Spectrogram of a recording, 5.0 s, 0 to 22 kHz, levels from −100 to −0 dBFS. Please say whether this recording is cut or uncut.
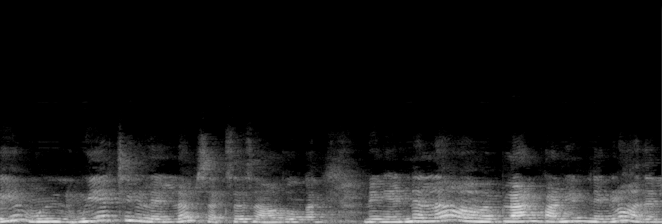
uncut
